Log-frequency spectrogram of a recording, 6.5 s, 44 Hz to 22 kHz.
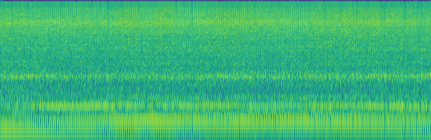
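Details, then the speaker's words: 1959 VW single cab pickup engine on cold start, briefly flooded: even steady idle with smooth low hum, no knocks, misses or rattles; quiet, healthy, charging and oil pressure fine. "there you go doesn't sound bad at all it's quiet oh he doesn't sound bad at all yeah we might go with that motor sounds good"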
